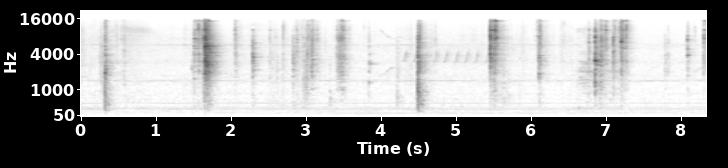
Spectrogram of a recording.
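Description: Metal hand tools and drum-brake parts clinking and clanking on a concrete floor as they are handled, picked up and set down: about a dozen sharp, irregular knocks, the loudest a little under two seconds in.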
